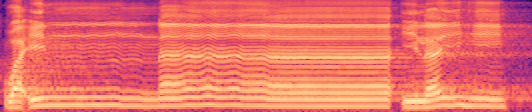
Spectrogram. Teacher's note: Huruf La diayun sekali dengan lembut karena di depannya terdapat ya sukun.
